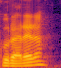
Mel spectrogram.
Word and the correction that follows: curandera: Curandera. – Curandera.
